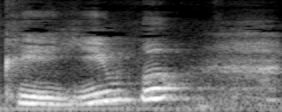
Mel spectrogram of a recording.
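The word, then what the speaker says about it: Kyiv: country in the europe the capital is ki evo it's the ukrainian pronunciation creative uh ukraine have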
